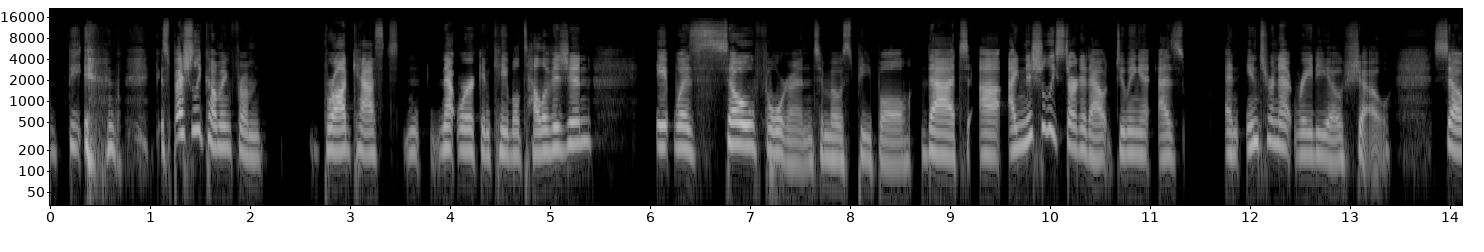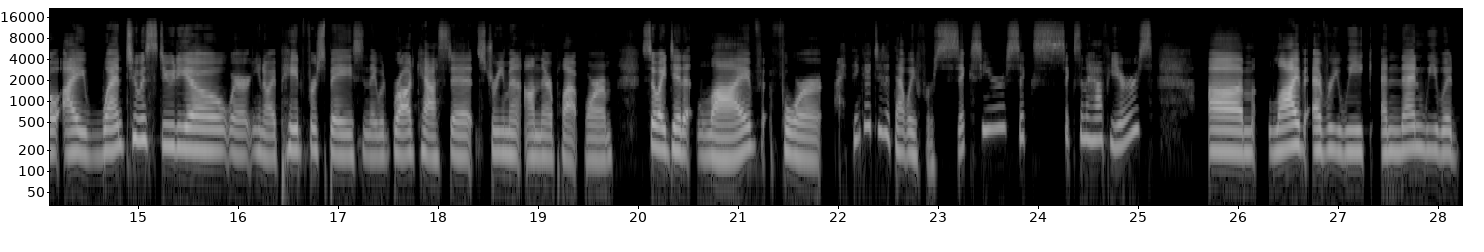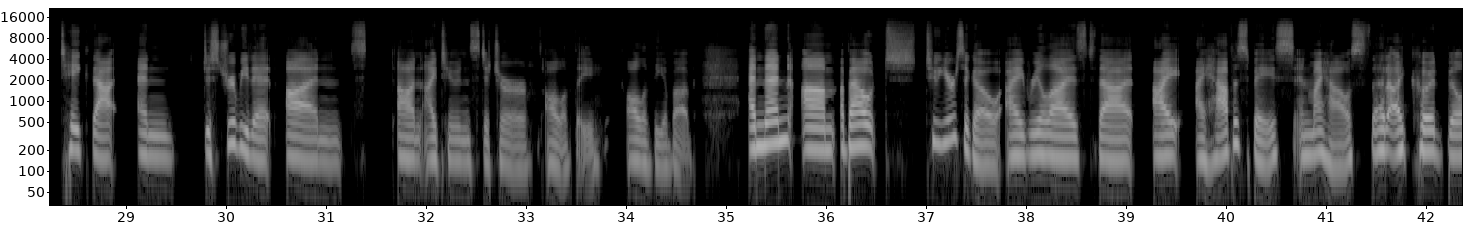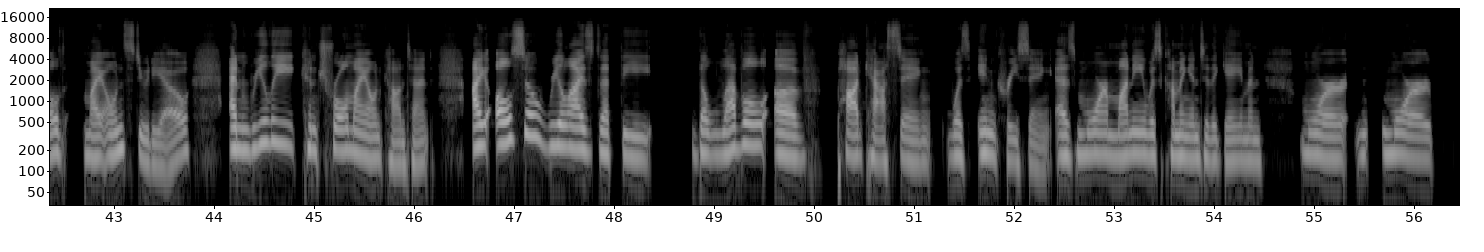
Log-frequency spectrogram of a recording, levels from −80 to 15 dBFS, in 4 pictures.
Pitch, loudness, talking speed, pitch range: 180 Hz, -25 LUFS, 160 wpm, 155-210 Hz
